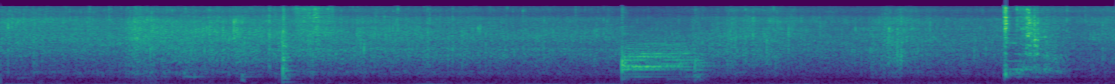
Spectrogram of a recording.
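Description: Boiled fusilli pasta being stirred into fried, spiced chicken in a hot metal pan: steady sizzling, with a spatula scraping and clicking against the pan. A brief squeaky tone comes about three seconds in, and a sharp knock near the end.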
